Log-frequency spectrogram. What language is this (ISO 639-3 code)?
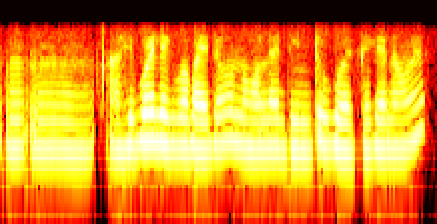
asm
